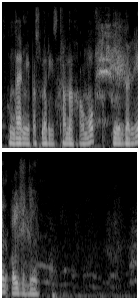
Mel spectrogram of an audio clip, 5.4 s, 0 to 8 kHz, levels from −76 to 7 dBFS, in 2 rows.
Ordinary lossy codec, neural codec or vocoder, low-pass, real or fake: MP3, 64 kbps; codec, 24 kHz, 3 kbps, HILCodec; 7.2 kHz; fake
